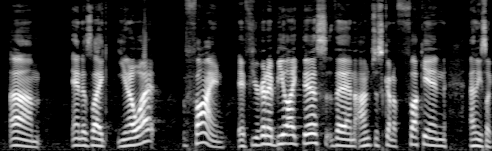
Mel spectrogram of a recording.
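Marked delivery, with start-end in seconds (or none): none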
